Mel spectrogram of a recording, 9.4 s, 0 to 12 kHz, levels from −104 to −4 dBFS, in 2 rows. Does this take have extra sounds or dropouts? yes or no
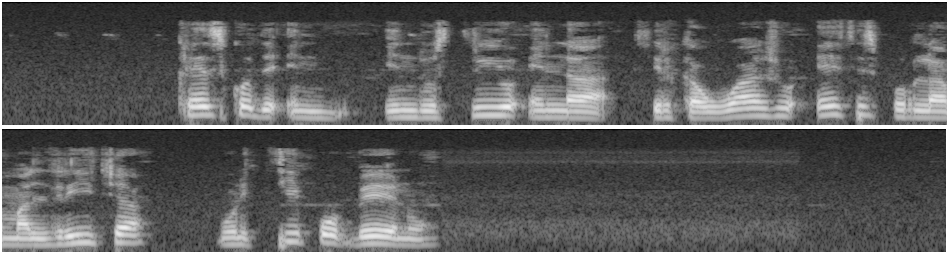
no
